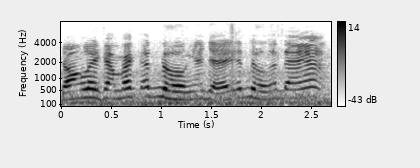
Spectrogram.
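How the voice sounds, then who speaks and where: A man's voice: very high-pitched, fairly even intonation, a little fast, recorded from a distance, background noise. A man interviewing an elderly woman in casual chat, joking and polite to his elders. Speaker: vlogger interviewing.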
